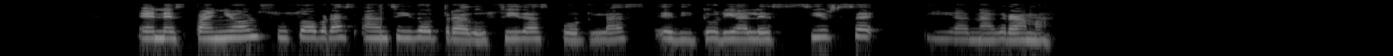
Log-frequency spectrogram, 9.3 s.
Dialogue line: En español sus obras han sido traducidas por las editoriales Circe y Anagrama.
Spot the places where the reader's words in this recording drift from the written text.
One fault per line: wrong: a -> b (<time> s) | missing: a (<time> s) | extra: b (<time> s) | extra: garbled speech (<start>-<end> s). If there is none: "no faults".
no faults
